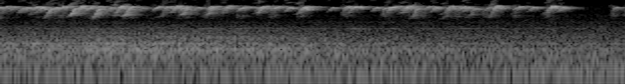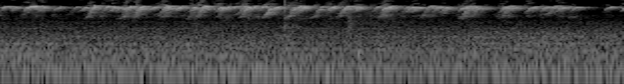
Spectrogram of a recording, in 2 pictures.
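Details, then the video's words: Many birds in Adelaide, Australia, calling loudly because a rat is chasing them. Nonstop high, scratchy chirping pours out in quick overlapping notes with one short pause, over constant low-pitched environmental noise. "Birds loud chirping sound coz of a rat chasing them"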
